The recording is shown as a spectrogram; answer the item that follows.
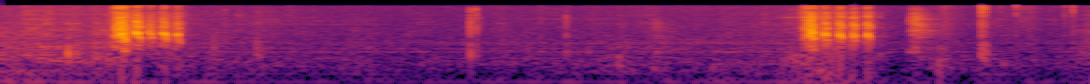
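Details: Green-cheeked parakeet kept as a house bird, giving two short bursts of harsh, rasping, rapidly repeated screeches about three seconds apart, separated by near-silence with a few faint clicks.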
